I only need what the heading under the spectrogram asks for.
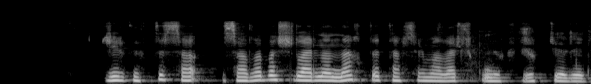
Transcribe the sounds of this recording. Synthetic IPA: ʒeɾɡʲɪlɪk̚t̪ɪ | sɑlˠɑbɑsʃəlˠɑɾənɑnɑqt̪ət̪ʰɑpsəɾmɑlˠɑɾʒʏ̥kʲɪnɪkʒʏk̚t̪e̞le̞d̪ɪ

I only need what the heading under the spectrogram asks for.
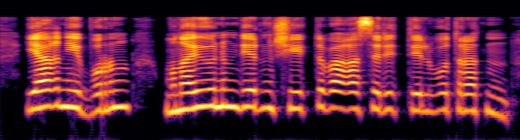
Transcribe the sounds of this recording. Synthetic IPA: jɑʁnijbʊɾən | mənɑjwɵnɪmd̪e̞ɾd̪ɪŋʃe̞k̚t̪ɪbɑʁɑsəɾe̞t̪ːe̞lɪpwo̞t̪əɾɑt̪ən

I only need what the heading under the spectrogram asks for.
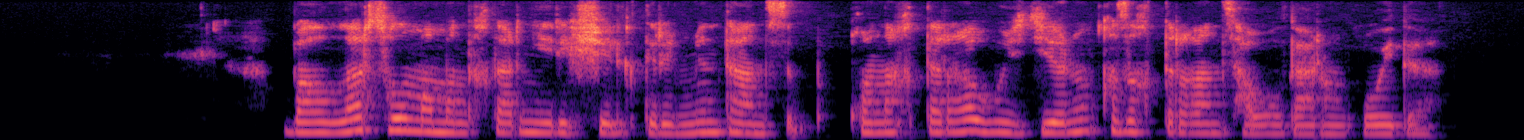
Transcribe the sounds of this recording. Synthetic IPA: bɑlˠɑlˠɑɾso̞lˠmɑmɑnd̪əqt̪ɑɾd̪əŋje̞ɾe̞kʃe̞lɪk̚t̪ɪɾɪme̞nt̪ʰɑnəsəpqʰo̞nɑqt̪ɑɾʁɑwɵzd̪e̞ɾɪɴqʰəzəqt̪əɾʁɑnsɑwəlˠd̪ɑɾəɴqʰo̞jd̪ə

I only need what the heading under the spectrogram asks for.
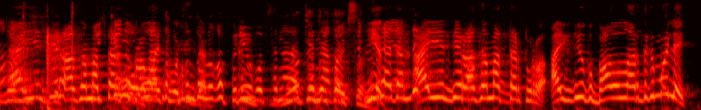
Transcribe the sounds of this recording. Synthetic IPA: æje̞ld̪e̞ɾɑzɑmɑt̪ːɑɾt̪uɾɑlˠɑɑjt̪əbot̪ɾɾˠəʁəbɪɾebosnosɑjt̪sneɑæje̞ld̪e̞ɾɑzɑmɑt̪ːɑɾt̪ʰuɾɑ̰lˠæjd̪eɡʲɪbɑlˠɑlˠɑɾd̪əkʲʰɪmojlˠɑjd̪

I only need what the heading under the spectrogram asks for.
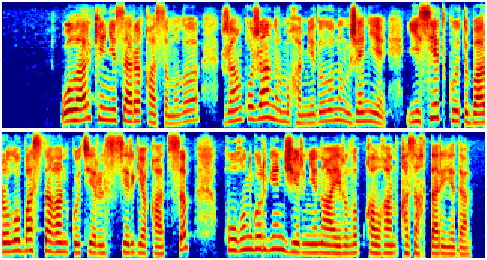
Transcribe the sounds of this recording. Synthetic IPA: wo̞lˠɑɾkʲʰe̞ne̞sɑɾəqʰɑsəmʊlˠəʒɑɴqʰoʒɑnːʊɾmʊχɑmːe̞d̪olˠənəɴʒæne̞je̞se̞t̪kʲʰɵt̪ɪpɑɾulˠəbɑst̪ɑʁɑŋkʲʰɵt̪e̞ɾɪlɪst̪e̞ɾɡʲe̞qʰɑt̪ə̥səp̚qʰuʁəŋkʲʰɵɾɡʲe̞nʒe̞ɾɪne̞nɑjəɾəlˠəp̚qʰɑlˠʁɑɴqʰɑzɑqt̪ɑɾe̞d̪ɪ

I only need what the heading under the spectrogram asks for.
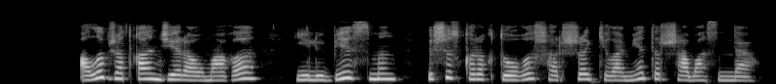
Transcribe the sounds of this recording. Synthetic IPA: ɑlˠəpʒɑt̪qɑnʒe̞ɾɑwmɑʁə | je̞lube̞sməɴ | ʏʃʒ̥ʏzqʰəɾəqt̪ʰo̞ʁəzʃɑɾʃəkʲʰilˠomʲe̞t̪rʃɑbɑsənd̪ɑ

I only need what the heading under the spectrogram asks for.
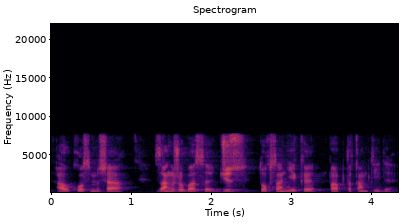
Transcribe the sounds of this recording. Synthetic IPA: ɑlˠqʰo̞səmʃɑ | zɑɴʒo̞bɑsəʒʏzt̪ʰo̞qsɑne̞kʲɪpʰap̚t̪əqʰɑmt̪əjd̪ə

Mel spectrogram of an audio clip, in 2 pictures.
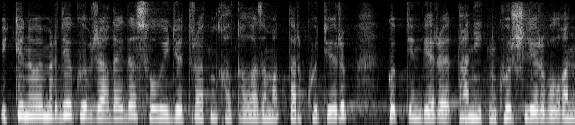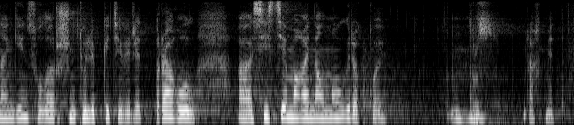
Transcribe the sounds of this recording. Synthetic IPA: ɵjt̪̚kʲe̞nɪwɵmɪɾd̪e̞kʲʰɵpʒɑʁd̪ɑjd̪ɑso̞lˠʏjd̪e̞t̪ʰʊɾɑt̪əɴqʰɑlˠt̪əʁɑlˠəɑzɑmɑt̪ːɑɾkʲʰɵt̪e̞ɾɪp̚kʲʰɵp̚t̪e̞nbe̞ɾɪt̪ʰɑnijt̪əŋkʲʰɵɾʃɪle̞ɾɪbo̞lˠʁɑnːɑŋkʲʰe̞jɪnso̞lˠɑɾʏʃɪnt̪ʰɵle̞p̚kʲʰe̞t̪e̞be̞ɾe̞d̪ɪbɪɾɑqwo̞lˠəsijsʲt̪ʲe̞mɑʁɑjnɑlˠmɑwkʲe̞ɾekqo̞̰j | m̩ɦ | ɾɑχme̞t̪

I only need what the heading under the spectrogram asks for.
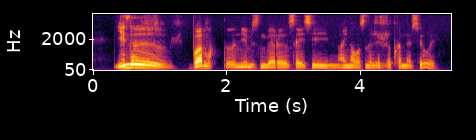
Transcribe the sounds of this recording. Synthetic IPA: je̞nd̪ɪ | bɑɾlˠəq̚ʏne̞mɪzd̪ɪŋbæɾʔɪsɑjɑsinɪŋɑjnɑ̰lˠɑsənd̪ɑʒʏɾɪpʒɑt̪̚qɑnːæɾse̞woj

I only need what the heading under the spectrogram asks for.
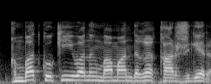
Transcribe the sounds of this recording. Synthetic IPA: qʰəmbɑt̪kʰɵkʲejevɑnəɴmɑmɑnd̪əʁəqʰɑɾʒəɡʲe̞ɾ

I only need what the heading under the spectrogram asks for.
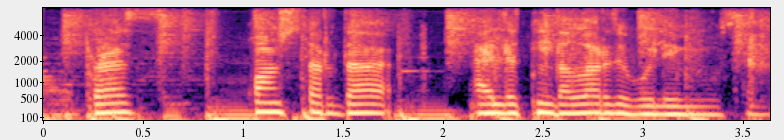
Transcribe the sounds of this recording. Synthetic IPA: b̥ɪɾɑzqʰwɑnəʃt̪ɑɾd̪ɑælɪt̪ʰənd̪ɑlˠɑɾd̪e̞pojlˠɑjmɪnbo̞lˠsɑ

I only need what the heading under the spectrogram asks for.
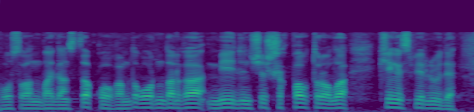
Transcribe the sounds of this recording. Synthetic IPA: wo̞səʁɑnbɑjlˠɑnəst̪əqʰo̞ʁɑmd̪əqwo̞ɾənd̪ɑɾʁɑmejlɪnʃeʃəq̚pɑwt̪ʰuɾɑlˠə | kʲʰe̞ŋe̞sbe̞ɾɪlud̪ɪ

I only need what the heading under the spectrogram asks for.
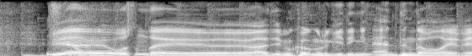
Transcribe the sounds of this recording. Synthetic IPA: jæwo̞sənd̪ɑjæd̪e̞mɪkʲʰɵŋɪlɡʲed̪e̞ŋɡʲenænd̪ɪŋd̪ɑblˠɑjəqj

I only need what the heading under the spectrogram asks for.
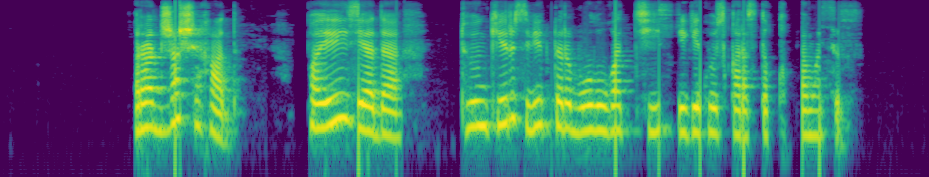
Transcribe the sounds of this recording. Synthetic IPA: rad̪ʒɑʃeχɑd̪ | pʰo̞ezʲijad̪ɑ | t̪ʰɵŋkʲʰe̞ɾɪsvʲikt̪o̞ɾəbo̞lˠuʁɑt̪ʰijɪsd̪e̞ɡʲe̞kʲʰɵzqʰɑɾɑst̪əqʰʊ̥p̚t̪ɑmɑjsə̰z

